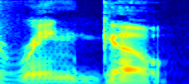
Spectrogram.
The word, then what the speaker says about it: Ringo: I guess it is Ringo I guess it is ring go with a hard G I've never really thought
